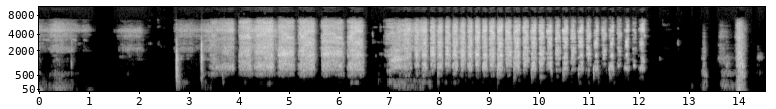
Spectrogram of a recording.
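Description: Sheets of 120 grit sandpaper rasp across plywood on a model house, first in a few longer scrubbing passes, then in a fast, even run of short back-and-forth strokes, close and dry with no talking.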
